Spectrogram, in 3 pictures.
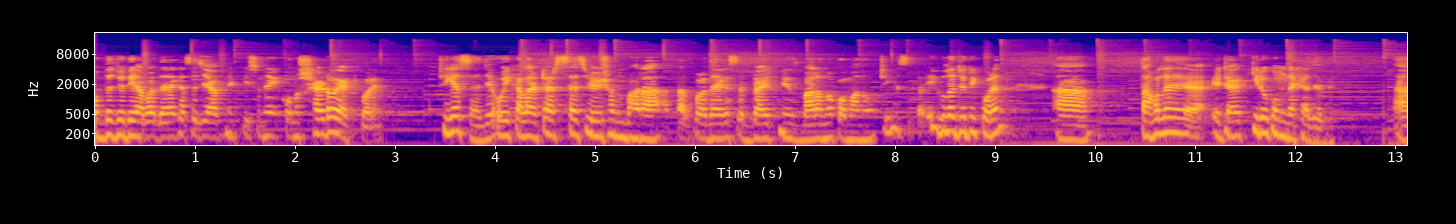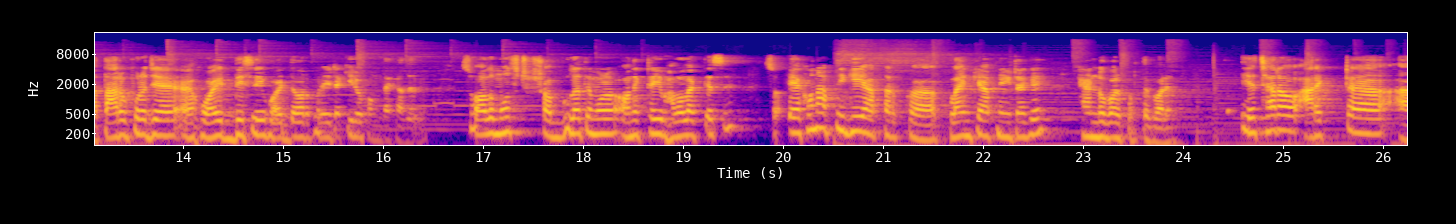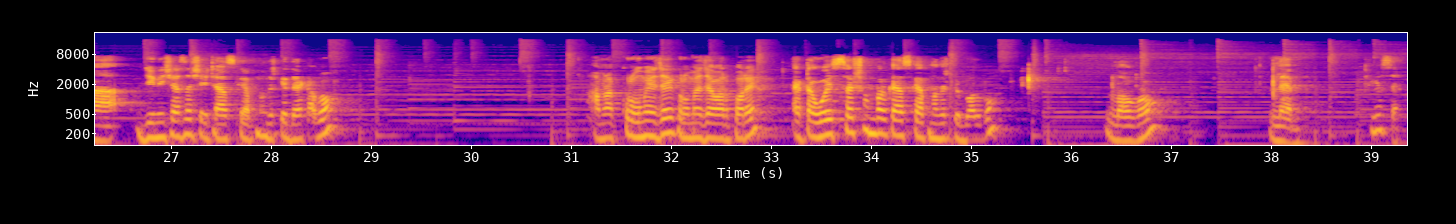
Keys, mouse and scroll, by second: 3.3 click, 4.1 click, 4.1 space, 25.6-26.7 drag, 26.4 space, 28.3 ctrl+KP_0, 30.9 click, 32.1 click, 32.7 click, 35.2-36.9 typing, 38.0 Return.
